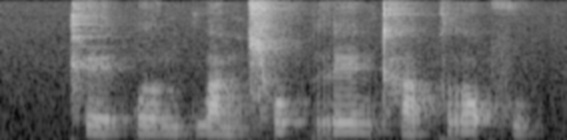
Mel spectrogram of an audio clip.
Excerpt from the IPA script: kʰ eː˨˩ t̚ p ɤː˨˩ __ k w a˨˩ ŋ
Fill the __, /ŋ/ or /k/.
ŋ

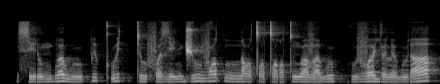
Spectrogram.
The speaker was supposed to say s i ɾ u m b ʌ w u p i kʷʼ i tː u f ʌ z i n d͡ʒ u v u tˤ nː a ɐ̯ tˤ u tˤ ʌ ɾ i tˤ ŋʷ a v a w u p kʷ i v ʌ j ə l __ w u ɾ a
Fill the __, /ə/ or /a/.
ə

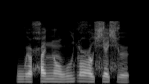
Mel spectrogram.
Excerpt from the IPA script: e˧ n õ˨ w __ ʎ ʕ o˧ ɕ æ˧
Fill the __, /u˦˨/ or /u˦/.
u˦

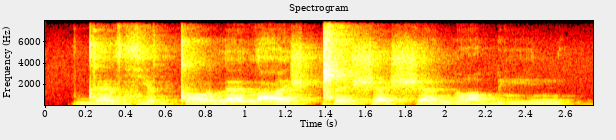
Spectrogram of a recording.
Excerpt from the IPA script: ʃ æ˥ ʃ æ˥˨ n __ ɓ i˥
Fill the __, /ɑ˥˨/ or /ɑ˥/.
ɑ˥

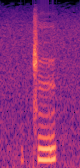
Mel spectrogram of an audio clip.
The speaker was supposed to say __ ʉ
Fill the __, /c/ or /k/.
c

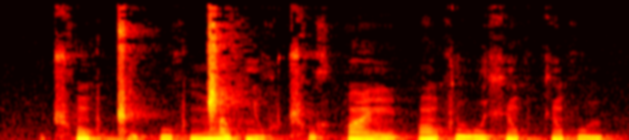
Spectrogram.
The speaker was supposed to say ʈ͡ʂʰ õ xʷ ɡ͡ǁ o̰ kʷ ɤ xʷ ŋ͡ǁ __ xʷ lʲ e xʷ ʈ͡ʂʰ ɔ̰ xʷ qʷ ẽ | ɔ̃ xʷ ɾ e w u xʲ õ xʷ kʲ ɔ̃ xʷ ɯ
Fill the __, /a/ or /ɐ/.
a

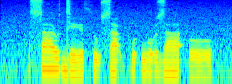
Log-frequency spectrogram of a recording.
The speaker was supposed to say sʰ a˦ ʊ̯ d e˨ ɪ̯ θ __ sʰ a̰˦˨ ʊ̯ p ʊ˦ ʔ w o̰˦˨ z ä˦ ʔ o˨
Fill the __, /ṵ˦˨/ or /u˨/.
ṵ˦˨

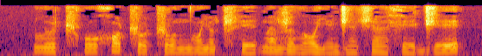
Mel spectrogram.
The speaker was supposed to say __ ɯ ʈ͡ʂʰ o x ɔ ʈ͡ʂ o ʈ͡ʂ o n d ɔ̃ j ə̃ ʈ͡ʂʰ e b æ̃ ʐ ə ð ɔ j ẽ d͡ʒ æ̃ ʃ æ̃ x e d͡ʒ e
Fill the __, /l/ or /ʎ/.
l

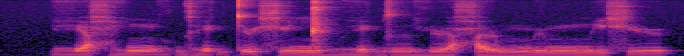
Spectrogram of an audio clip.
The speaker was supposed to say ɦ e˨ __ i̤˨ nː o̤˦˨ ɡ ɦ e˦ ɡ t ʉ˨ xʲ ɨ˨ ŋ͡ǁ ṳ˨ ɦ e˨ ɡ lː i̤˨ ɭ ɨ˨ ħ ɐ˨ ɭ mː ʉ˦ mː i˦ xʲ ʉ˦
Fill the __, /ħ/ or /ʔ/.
ħ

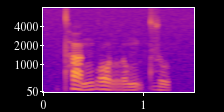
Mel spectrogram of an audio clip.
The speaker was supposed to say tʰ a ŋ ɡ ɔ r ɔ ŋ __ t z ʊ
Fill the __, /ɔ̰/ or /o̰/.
o̰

